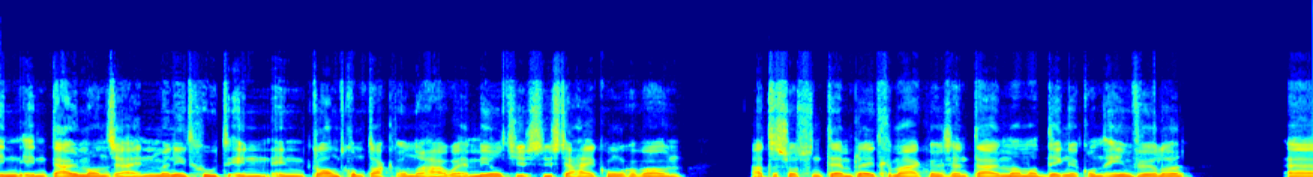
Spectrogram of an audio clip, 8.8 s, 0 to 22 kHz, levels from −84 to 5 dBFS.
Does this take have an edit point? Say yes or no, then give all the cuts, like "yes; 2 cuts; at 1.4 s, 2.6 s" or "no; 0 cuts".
no; 0 cuts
